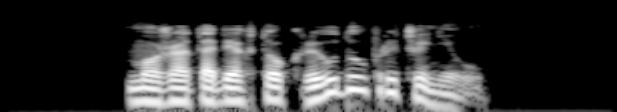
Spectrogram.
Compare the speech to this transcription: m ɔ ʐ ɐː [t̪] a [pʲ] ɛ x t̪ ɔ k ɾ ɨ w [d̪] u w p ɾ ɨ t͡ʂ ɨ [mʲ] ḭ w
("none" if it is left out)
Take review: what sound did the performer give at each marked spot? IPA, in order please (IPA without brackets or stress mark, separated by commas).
t̪, bʲ, d̪, nʲ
